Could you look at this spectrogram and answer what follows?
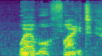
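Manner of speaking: excited muttering under breath. Voicing a character muttering to herself before a fight: excited whisper under breath. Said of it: "literally just under her breath to herself, very excitedly".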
